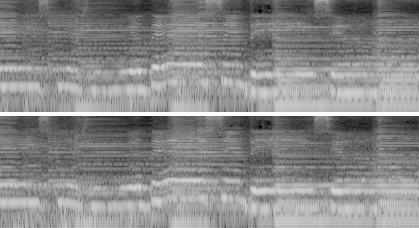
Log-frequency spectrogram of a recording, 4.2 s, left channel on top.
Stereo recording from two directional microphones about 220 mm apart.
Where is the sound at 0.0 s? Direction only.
30° left (ahead or behind).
